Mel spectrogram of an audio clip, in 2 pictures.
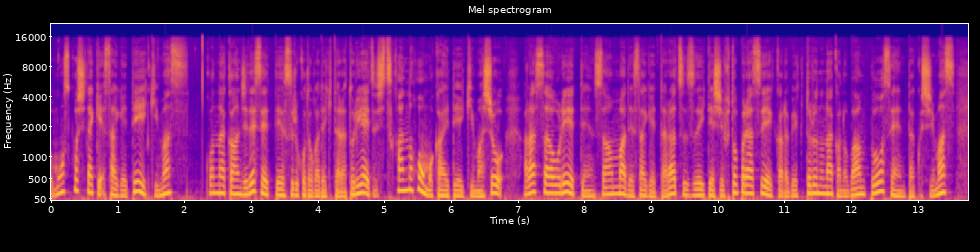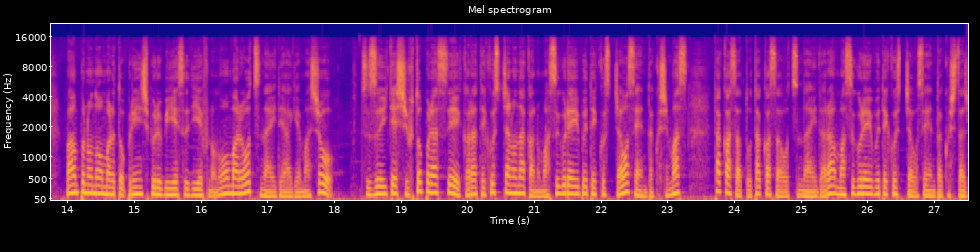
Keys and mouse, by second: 6.8-8.7 drag, 9.8 shift+a, 14.2-15.2 drag, 16.3 click, 17.3-17.7 shift+drag, 19.0 shift+a, 23.1-24.1 drag, 24.7 click, 27.3 ctrl+t.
